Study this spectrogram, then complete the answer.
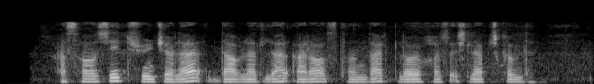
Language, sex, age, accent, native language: Uzbek, male, 18-24, Namangan, Uzbek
